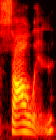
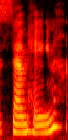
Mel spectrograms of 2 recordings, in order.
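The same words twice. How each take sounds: First: It is pronounced differently from its spelling. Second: It is pronounced the way it is spelled. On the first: The speaker calls it right. "I saw that it was pronounced Samhain" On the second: The speaker calls it wrong. "most people pronounce it Samhain or something"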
